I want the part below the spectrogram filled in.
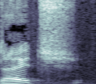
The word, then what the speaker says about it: Deutsch: This, name is Jim Deitch. Last name is spelled D-E-U-T-S-C-H.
